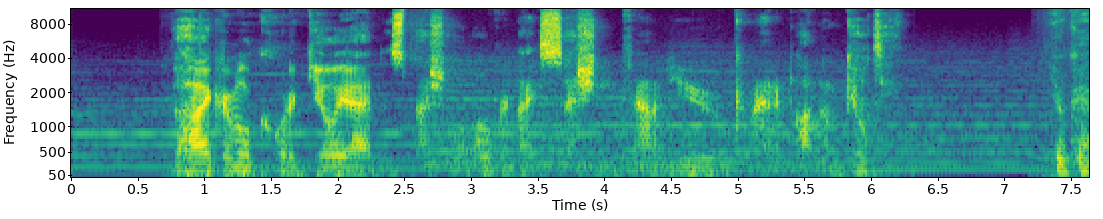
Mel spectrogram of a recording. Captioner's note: voiceover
